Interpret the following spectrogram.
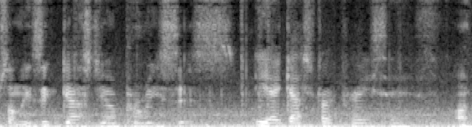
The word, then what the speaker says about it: gastroparesis: you suffer from something sick Castillo paresis yeah gastroparesis I pronounced it right yeah yeah brilliant and what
